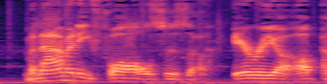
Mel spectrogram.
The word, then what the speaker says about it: Menominee: Menominee. It is spelled exactly as it sounds.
